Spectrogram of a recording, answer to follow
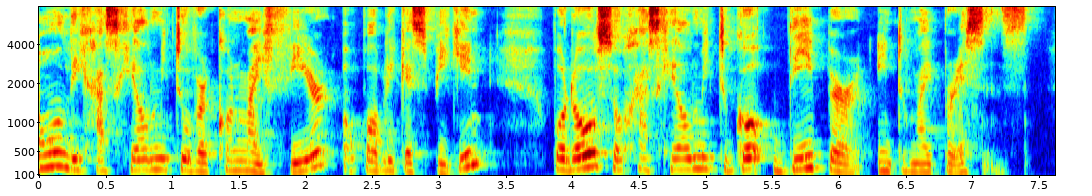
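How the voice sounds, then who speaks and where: A woman with a Spanish accent speaks at a moderate pace in a dark, mellow, somewhat breathy tone. Her pitch swings very widely. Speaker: consultant. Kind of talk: testimonial.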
